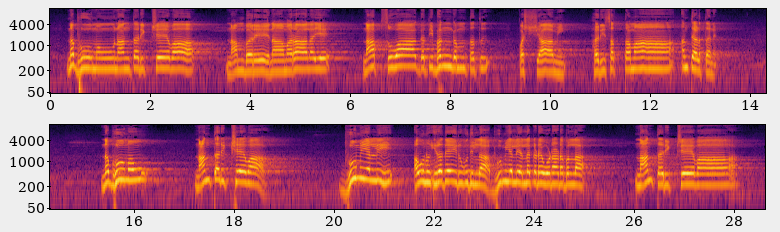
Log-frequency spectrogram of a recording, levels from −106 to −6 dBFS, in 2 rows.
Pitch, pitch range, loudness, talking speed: 235 Hz, 215-265 Hz, -19 LUFS, 50 wpm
